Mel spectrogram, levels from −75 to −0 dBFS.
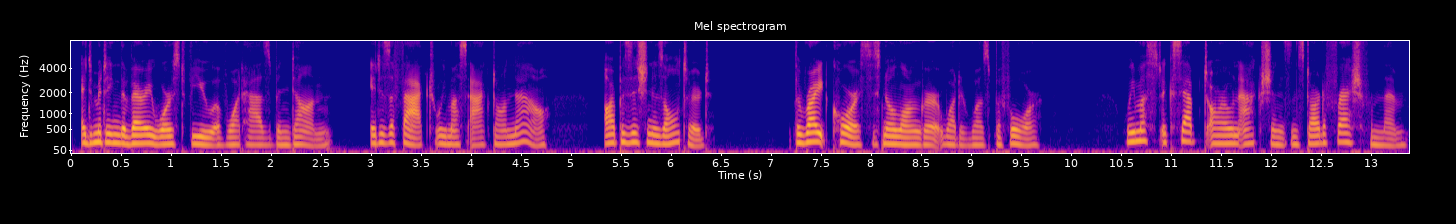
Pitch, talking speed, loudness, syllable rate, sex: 165 Hz, 195 wpm, -20 LUFS, 5.4 syllables/s, female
